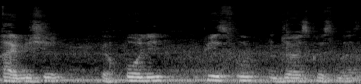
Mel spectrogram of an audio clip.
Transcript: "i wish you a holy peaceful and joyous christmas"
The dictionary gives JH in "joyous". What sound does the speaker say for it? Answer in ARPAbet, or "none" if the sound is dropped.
JH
